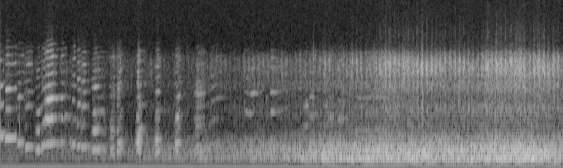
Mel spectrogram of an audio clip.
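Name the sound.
airplane engine in flight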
